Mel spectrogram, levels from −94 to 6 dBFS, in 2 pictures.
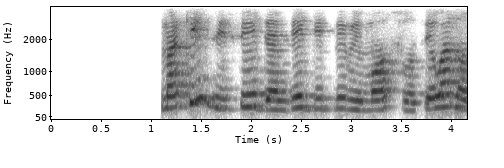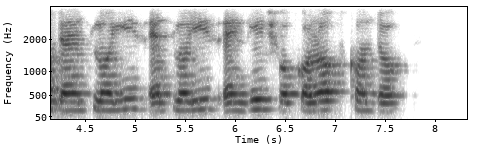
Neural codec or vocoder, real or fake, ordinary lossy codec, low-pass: codec, 44.1 kHz, 7.8 kbps, DAC; fake; Opus, 24 kbps; 3.6 kHz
